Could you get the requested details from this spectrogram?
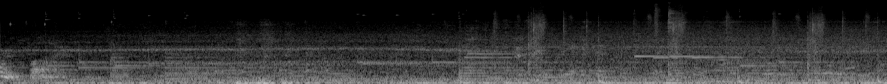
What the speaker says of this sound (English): We are arriving at Terminal 7. This train will stop at Airline Terminals 8, 1, 4, 5, and 7.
